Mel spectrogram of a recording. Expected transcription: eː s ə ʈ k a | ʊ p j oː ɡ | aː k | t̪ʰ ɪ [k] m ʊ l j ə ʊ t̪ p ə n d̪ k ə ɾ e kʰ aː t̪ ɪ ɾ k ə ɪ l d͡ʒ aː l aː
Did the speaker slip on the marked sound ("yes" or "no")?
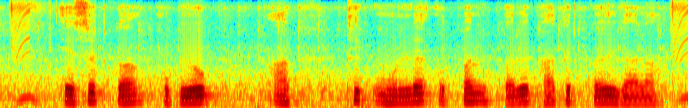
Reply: no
